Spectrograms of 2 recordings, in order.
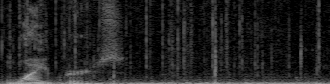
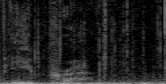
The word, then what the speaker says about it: Ypres: A sign reads "Wipers," a soldier's mispronunciation of Ypres.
